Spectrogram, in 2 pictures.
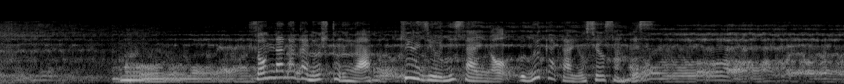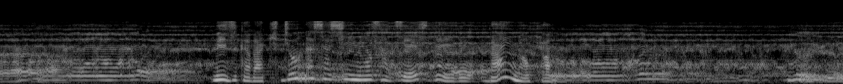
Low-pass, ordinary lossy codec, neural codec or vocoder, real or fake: none; none; codec, 16 kHz, 4 kbps, FunCodec, trained on LibriTTS, 50 frames a second; fake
